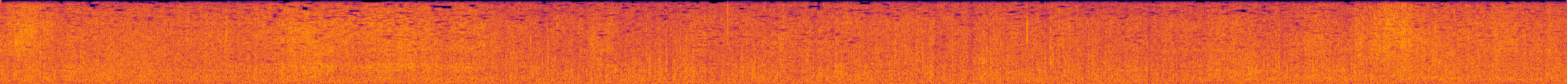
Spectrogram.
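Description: Loud, steady rush of wind buffeting the microphone at an open coach window, over the running noise of an express train at high speed.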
